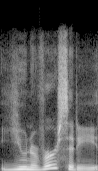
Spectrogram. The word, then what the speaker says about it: university: We say a university even though university starts with u which is a vowel letter. Right? Because university starts with a u sound which is actually a consonant sound. Your mouth makes the same shape as when you say yes.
